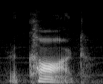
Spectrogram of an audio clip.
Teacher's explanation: second syllable gains stress when it is used as verb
